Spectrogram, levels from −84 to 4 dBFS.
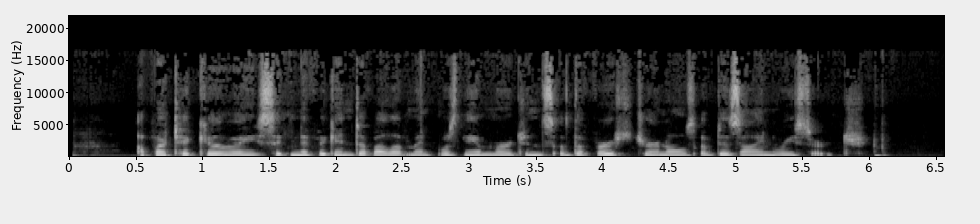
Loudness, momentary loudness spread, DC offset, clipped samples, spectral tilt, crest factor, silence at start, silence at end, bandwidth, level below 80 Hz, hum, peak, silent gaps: -24 LUFS; 9 LU; under 0.1%; under 0.1%; -4 dB/octave; 18 dB; 0.5 s; 0.45 s; 17 kHz; -66 dBFS; none; -8 dBFS; none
